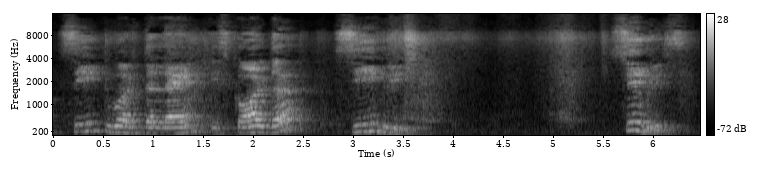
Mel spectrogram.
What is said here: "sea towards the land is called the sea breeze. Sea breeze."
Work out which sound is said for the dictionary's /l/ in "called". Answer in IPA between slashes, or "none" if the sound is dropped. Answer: /l/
